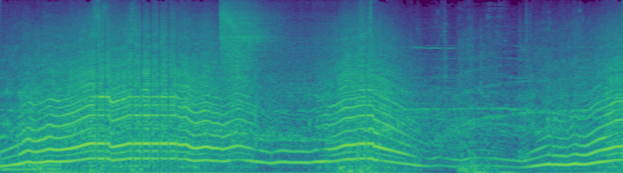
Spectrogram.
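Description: A sports car engine revs loudly, its pitch rising and falling.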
